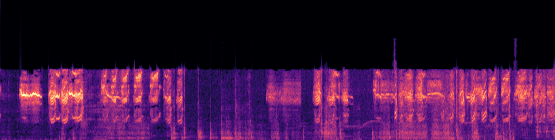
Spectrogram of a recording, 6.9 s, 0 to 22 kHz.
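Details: A busy family of great tits in a backyard on 5 May 2014 gives high, thin, hissing bursts in quick runs, some with a short whistled edge, over low rumbling and rustling.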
